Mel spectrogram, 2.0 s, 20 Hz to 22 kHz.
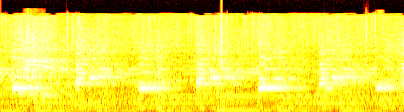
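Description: A late-1940s instrumental R&B boogie combo of piano, trumpet, alto and tenor saxophones, bass and drums, played from a 78 rpm record. A short riff note repeats about every half second over a steady bass, with a sliding pitch smear at the start.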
